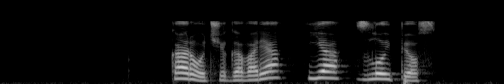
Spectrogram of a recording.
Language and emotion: Russian, neutral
